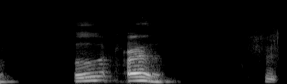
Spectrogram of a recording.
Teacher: আইনের উচ্চারণ কিন্তু একটু লম্বা হয়ে গেল, আর একটু ছোট করে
